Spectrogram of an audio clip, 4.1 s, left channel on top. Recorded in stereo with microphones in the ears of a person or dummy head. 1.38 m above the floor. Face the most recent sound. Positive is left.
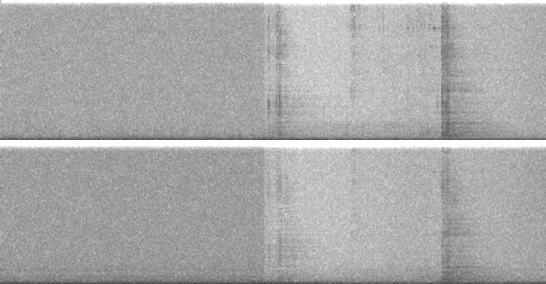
turn(degrees=35)  # may be behind; listen again after turning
